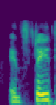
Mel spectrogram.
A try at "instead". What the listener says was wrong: all right, so right here you want to use a short E sound instead of stayed. Instead, it's instead.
